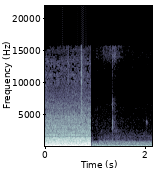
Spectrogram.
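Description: Steady low rumbling background noise that cuts off abruptly about a second in, leaving near-silent room tone.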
